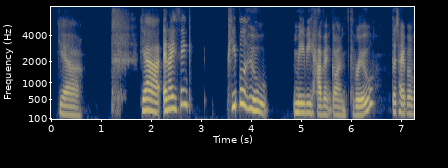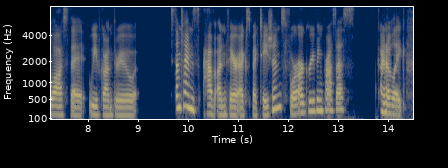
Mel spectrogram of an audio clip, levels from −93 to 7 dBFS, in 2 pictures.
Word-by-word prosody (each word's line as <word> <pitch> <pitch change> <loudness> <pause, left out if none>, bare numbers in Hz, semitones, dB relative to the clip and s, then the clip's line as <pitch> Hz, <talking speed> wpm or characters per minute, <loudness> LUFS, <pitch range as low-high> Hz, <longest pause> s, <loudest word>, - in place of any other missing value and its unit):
Yeah. 165 -5 -2 1.2
Yeah, 245 -3 +6
and 245 +2 +8
I 280 0 +5
think 375 +7 -3 0.7
people 360 +3 +4
who 240 - +3 0.5
maybe 200 -1 +2
haven't 170 -3 -1
gone 165 -2 -4
through 165 - +2 0.3
the 210 - -1
type 195 -3 +1
of 185 -1 -3
loss 170 -1 -2
that 155 -1 -3
we've 165 -2 -4
gone 160 -1 -4
through 155 -1 -4 0.7
sometimes 295 -4 +1
have 185 -1 +1
unfair 165 -1 0
expectations 165 - -3
for 175 - -2
our 200 - +2
grieving 230 +4 -2
process. 130 - -3 0.5
Kind 215 -4 +2
of 185 - +1
like, 170 -2 -3
185 Hz, 125 wpm, -22 LUFS, 165-245 Hz, 1.2 s, and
